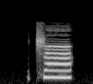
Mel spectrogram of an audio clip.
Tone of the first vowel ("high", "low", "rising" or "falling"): high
